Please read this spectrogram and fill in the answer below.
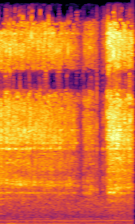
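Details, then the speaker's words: Tata Nexon fuel pump on bench: dry rough rasping grind as shaft turns; bearings all worn/cut, car starts fine but makes loud noise from these bearings; to be repaired. "लेकिन गाड़ी के अंदर बहुत ज्यादा आवाज है वो इस बेरिंग की आवाज है ये वाली आवाज बहुत ज्यादा ए रही है"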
